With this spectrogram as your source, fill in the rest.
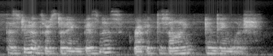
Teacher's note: we have a down pitch at the end telling us we're done with the the sentence · with business we're still on a rise here because again that's telling us we're not done and then we see with graphic design which has a drop · And then we see with graphic design, which has a drop here before we begin the rest of that thought group, and we have a down pitch at the end telling us we're done with the sentence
